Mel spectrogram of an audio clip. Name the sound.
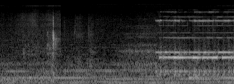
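telephone ringing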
